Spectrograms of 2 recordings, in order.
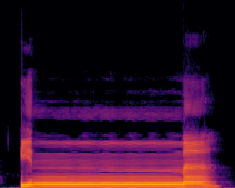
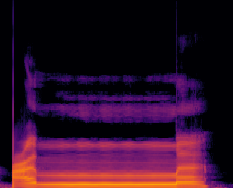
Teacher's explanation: kalau hurufnya adalah huruf nun dan huruf mim ketika bertasdid teman-teman sekalian baru dia dibaca harus ditahan karena dia ada hukum namanya gunah dia ditahan berapa harakat dia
